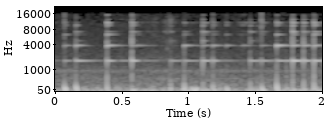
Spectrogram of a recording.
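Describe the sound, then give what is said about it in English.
Fingers drumming on glass make many sharp, irregular clinking taps, loud and alone, each with a brief bright ring. “What is this? It's just fingers drumming against the glass.”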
